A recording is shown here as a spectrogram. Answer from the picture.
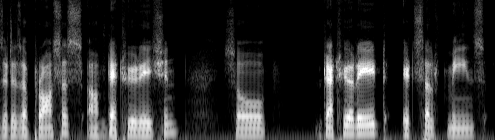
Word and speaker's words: deterioration: the next word is deterioration so a little difficult pronunciation it is but it's very simple if we are going to just cut it out data EO rate like then we we say deteriorate so but if it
